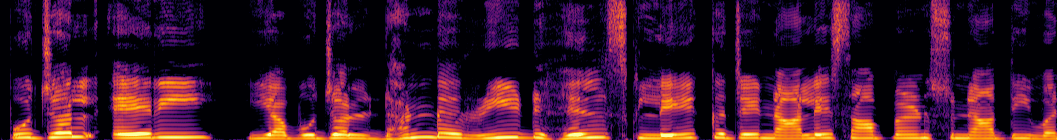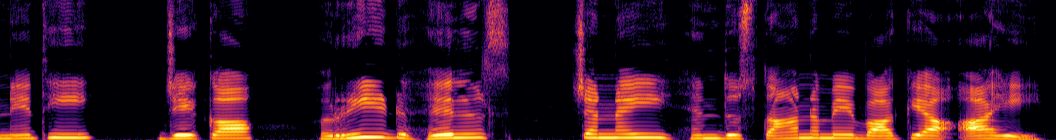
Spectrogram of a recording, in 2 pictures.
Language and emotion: Sindhi, neutral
